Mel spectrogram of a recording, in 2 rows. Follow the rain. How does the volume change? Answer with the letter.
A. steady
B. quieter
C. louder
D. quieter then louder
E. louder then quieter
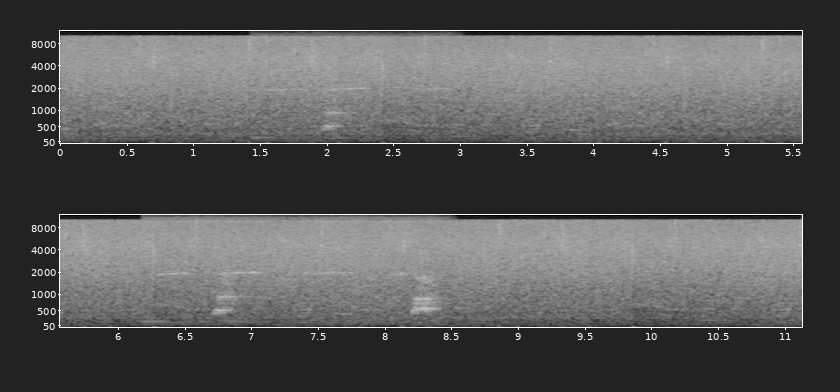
A.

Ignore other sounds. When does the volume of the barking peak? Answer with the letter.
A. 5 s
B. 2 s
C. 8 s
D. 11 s
C.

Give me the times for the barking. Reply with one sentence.
The barking can be heard from 1.4 to 3.0 s and from 6.2 to 8.5 s.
